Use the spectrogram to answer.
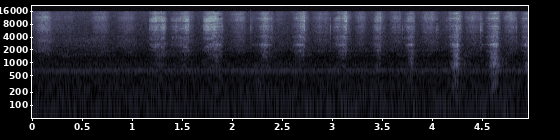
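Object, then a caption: Paper drawing sheet on a wooden table, glass pen nib. The nib of a glass dip pen scratches across a large flat sheet of white drawing paper lying on a wooden table in quick strokes. The result is a quiet series of bright, dry scratching bursts at an uneven pace, with a faint steady hum underneath.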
